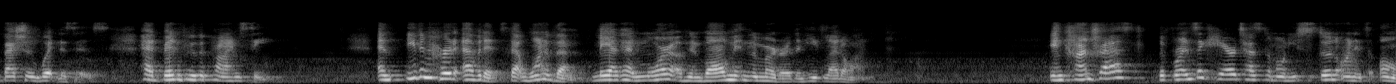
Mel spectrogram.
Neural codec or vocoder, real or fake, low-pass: codec, 24 kHz, 1.2 kbps, DualCodec; fake; 7.2 kHz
